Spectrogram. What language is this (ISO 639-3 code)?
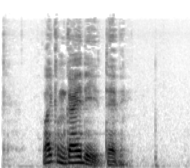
lav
